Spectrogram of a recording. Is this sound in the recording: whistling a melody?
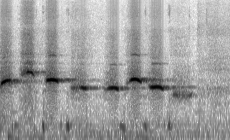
yes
